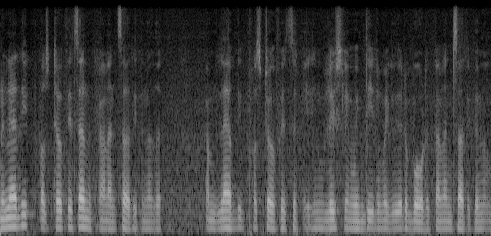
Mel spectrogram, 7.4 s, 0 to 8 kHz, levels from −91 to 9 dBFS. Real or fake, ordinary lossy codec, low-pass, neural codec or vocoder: fake; none; 7.2 kHz; codec, 16 kHz in and 24 kHz out, 0.8 kbps, FocalCodec, streaming, 65536 codes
